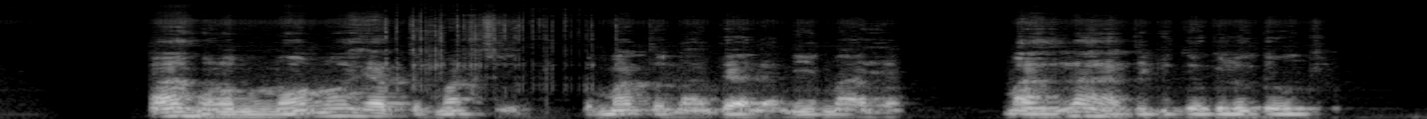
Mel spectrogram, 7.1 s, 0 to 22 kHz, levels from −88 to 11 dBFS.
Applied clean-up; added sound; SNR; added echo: neural mask model RNNoise.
